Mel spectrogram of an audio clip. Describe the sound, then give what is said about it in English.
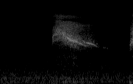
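A voice imitates the caw of a bird flying by: one loud, high, downward-sliding screech lasting about half a second, then the start of a second cry right at the end, against a quiet background. “That was a bird flying. Caw-caw.”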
